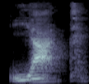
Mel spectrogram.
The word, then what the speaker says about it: yacht: This word has a silent C and a silent H, yacht.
